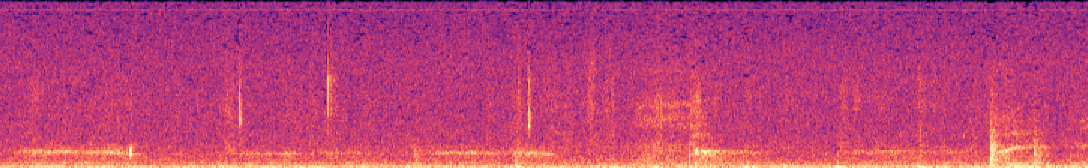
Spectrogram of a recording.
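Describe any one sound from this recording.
A plush toy rustles and bumps softly against a fabric cover.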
